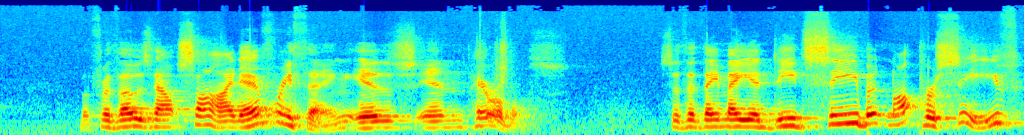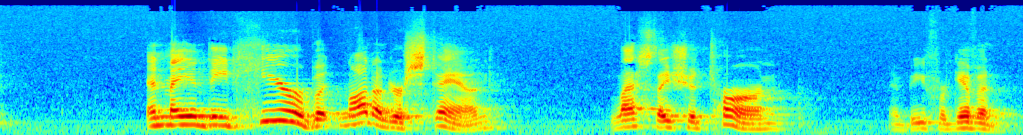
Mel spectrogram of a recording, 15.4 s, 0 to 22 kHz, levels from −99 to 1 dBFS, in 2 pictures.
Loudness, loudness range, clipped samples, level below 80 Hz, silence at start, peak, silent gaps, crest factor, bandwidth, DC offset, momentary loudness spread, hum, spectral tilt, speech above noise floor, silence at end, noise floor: -14 LUFS; 4 LU; under 0.1%; -58 dBFS; 0.6 s; 0 dBFS; none; 14 dB; 18.5 kHz; under 0.1%; 12 LU; none; -5 dB/octave; 35 dB; 0.15 s; -48 dBFS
